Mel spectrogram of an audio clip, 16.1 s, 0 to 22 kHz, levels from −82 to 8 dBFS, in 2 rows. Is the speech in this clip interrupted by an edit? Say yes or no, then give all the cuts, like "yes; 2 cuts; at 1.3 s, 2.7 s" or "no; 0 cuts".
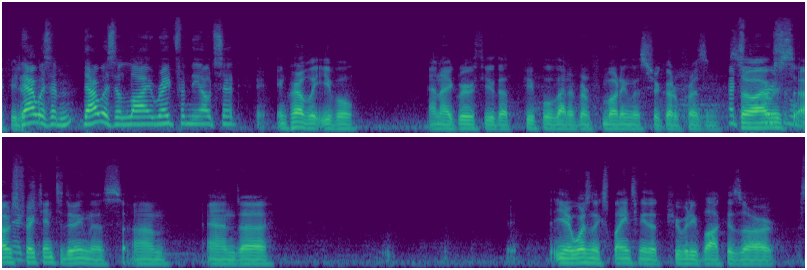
yes; 2 cuts; at 2.5 s, 7.3 s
